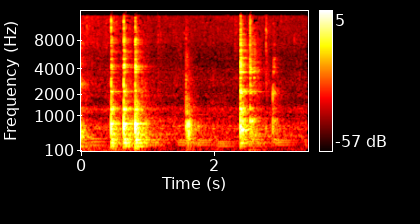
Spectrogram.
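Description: Onions and curry leaves cooking in a pan, with a few sharp spoon scrapes and clinks against the pan in two short clusters, close and fairly loud over a faint background.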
